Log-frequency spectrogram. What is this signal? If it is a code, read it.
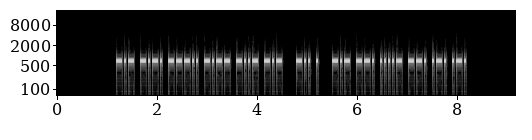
Morse code, heard as a keyed tone, about 32 wpm, 700 Hz. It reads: KC8YXK DE KG4GRR
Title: USA Callsign DE Callsign - 6 Characters - 30wpm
